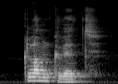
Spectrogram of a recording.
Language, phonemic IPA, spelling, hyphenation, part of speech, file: Dutch, /ˈklɑŋk.ʋɛt/, klankwet, klank‧wet, noun, Nl-klankwet.ogg
- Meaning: sound law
